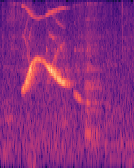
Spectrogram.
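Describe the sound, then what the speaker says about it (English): A single high whistling tone from a makeup set rises then glides downward for about half a second, close and moderately loud, with no talking over it. "that whistle noise is my makeup set. It seems to make noise"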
